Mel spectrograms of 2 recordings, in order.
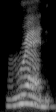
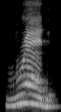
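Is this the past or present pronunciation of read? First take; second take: past; past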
